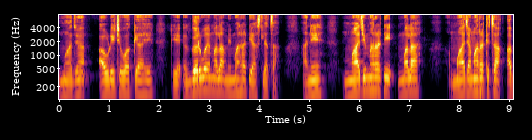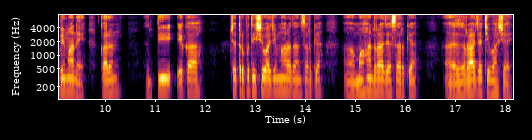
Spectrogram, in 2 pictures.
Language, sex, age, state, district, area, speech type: Marathi, male, 18-30, Maharashtra, Osmanabad, rural, spontaneous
